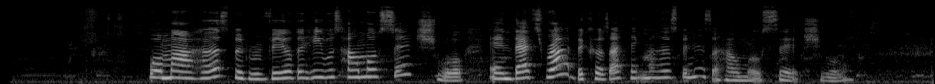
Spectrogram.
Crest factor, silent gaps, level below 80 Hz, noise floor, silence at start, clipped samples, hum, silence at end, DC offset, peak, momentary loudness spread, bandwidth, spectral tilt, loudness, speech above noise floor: 22 dB; none; -68 dBFS; -59 dBFS; 0.8 s; under 0.1%; none; 0 s; under 0.1%; -10 dBFS; 15 LU; 16 kHz; -4 dB/octave; -31 LUFS; 29 dB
